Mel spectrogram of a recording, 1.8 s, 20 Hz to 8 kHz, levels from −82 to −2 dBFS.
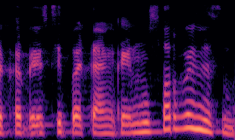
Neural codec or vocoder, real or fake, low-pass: codec, 16 kHz, 4 kbps, FreqCodec, larger model; fake; 7.2 kHz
